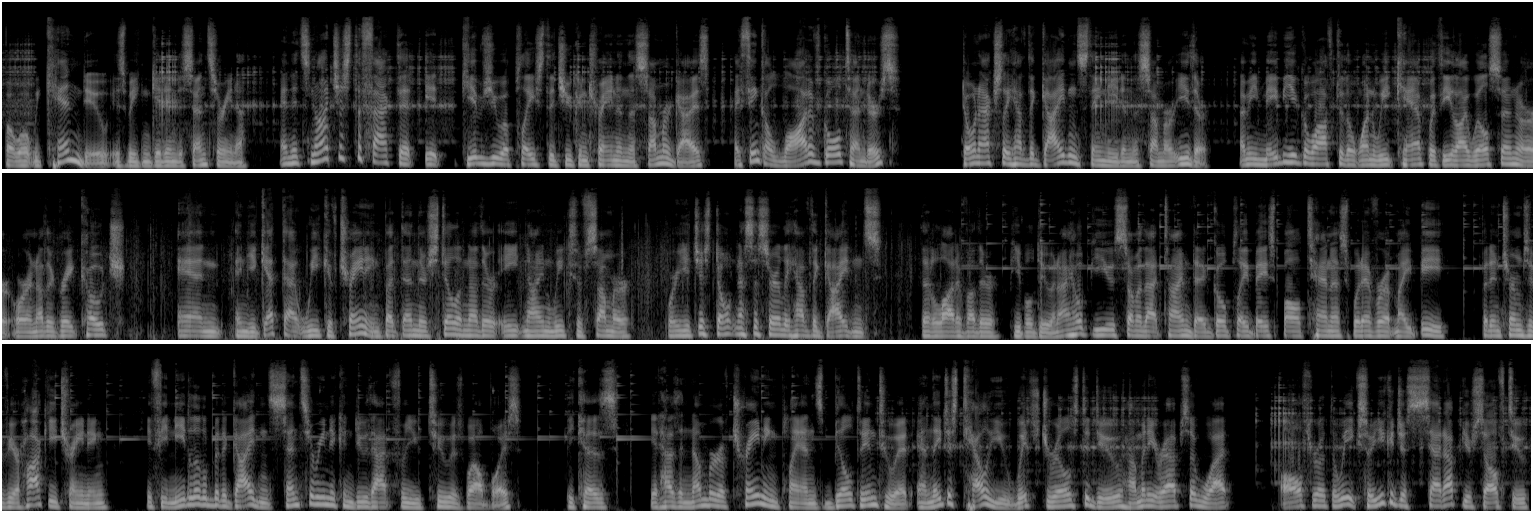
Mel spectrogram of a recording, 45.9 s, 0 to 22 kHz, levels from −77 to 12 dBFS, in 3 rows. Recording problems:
household noises; noticeable; throughout; 15 dB below the speech

